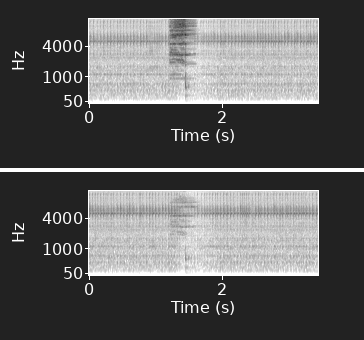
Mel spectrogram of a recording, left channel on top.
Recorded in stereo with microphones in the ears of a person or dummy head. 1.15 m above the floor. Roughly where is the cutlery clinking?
Left.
